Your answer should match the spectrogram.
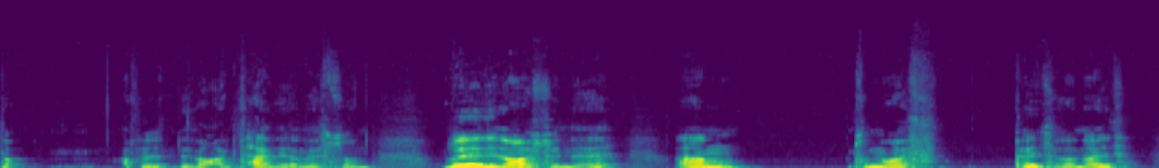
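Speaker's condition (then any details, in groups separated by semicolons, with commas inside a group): Tongue cancer; half tongue removed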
